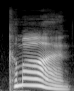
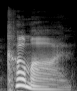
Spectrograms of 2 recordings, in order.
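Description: First: "Come on" with a high, falling ON; encouraging, stress on ON. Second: "Come on" low, COME heavy, "on" light; dismissive, stress on COME. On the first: Teacher models cheering someone on, stress on ON in "Come on". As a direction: urge them, punching "on" in "Come on". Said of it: "如果表示鼓励对方". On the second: Teacher models answering nonsense, stress on COME in "Come on". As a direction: brush it off, weight on "Come" in "Come on". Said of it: "都是come重而on轻一些". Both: Shown as a demonstration.

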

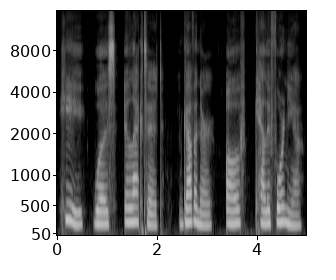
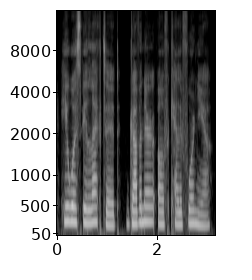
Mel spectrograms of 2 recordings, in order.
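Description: First: "He was elected governor of California" read slowly. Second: Said in the usual way. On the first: Shown as a demonstration. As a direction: take each word slowly. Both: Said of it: "慢慢来读".

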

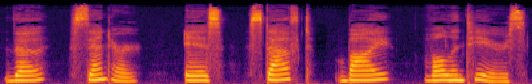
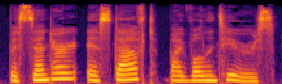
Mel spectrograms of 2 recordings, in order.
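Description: First: Slow, phrase by phrase; slow reading. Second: Said in the usual way. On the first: Shown as a demonstration. Teacher reading slowly for students to follow. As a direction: read it slowly for the learners. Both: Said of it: "好，慢慢来读。".

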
